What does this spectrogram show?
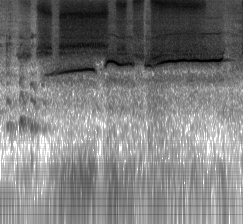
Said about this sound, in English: Hold on, I'm, I'm starting to notice uh, you're not whistling at all. You're just blowing air.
